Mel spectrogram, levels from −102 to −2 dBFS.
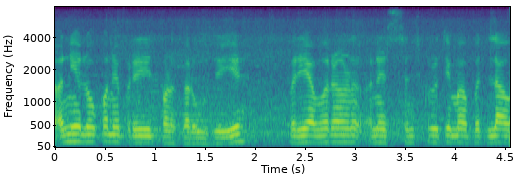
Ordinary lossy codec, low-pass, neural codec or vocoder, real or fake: none; none; none; real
